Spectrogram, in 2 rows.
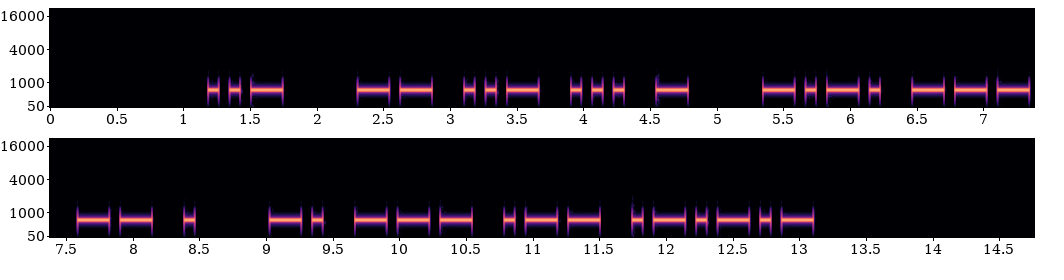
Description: Morse code, heard as a keyed tone, about 15 wpm, 700 Hz. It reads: U MUST COME NOW.
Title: Sentences from Top 200 Words and Abbreviations 15wpm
